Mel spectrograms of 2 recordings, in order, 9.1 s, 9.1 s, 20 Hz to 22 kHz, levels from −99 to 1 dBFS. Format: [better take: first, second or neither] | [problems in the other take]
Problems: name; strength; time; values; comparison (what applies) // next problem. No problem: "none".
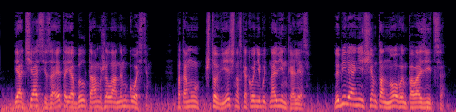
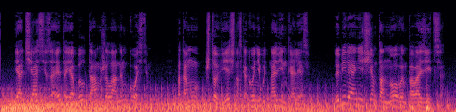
first | low rumble; loud; throughout; 2 dB below the speech; faint in the first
